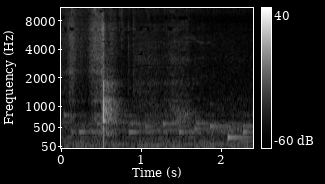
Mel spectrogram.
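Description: A chef's knife slicing through a red onion and knocking once, sharply, on the wooden cutting board about half a second in. Soft background music plays underneath.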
